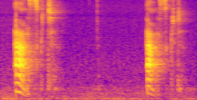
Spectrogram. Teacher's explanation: You won't hear the E at all, and the D will sound like a T, asked. So it's not asked like it looks, but it's asked. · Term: T sound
